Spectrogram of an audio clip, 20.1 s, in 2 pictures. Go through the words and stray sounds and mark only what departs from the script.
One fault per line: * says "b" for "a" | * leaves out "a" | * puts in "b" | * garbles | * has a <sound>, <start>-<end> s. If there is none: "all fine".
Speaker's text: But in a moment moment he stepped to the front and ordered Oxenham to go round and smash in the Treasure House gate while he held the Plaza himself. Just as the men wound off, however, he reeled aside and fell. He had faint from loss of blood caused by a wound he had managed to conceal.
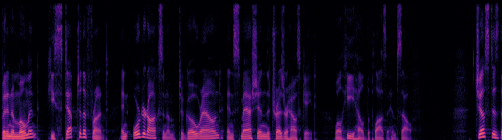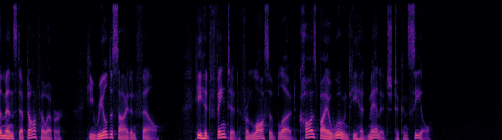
* leaves out "moment"
* says "stepped" for "wound"
* says "fainted" for "faint"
